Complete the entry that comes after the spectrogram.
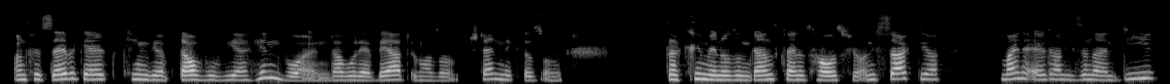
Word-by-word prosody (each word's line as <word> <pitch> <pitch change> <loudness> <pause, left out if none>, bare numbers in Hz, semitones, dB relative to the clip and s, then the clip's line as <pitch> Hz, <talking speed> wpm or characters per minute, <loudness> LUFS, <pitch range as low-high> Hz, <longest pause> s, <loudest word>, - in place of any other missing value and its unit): Und 220 0 -1
fürs 235 -3 -2
selbe 245 +4 +3
Geld 230 -1 +1
kriegen 230 -2 -1
wir 205 -1 0
da, 210 -1 +6
wo 200 -2 -6
wir 200 0 -2
hinwollen, 195 - -2
da 195 0 -1
wo 195 +1 -2
der 185 -1 -1
Wert 210 +2 +2
immer 185 -1 -9
so 180 +4 -8
beständig 235 -3 -3
ist 185 0 -7
und 180 - -9 1.1
da 230 -1 +4
kriegen 250 +3 +1
wir 215 - +4
nur 205 0 +2
so 205 - -3
'n 195 -1 -3
ganz 215 +2 +2
kleines 210 -1 -1
Haus 200 0 +4
für 185 - -6
und 220 - -4
ich 230 - -6
sage 255 +2 +5
dir, 235 -2 -3 0.6
meine 250 +4 +2
Eltern, 225 0 -2
die 215 -1 -8
sind 225 +2 -3
dann 200 -2 -3
die, 275 +4 -2
215 Hz, 200 wpm, -23 LUFS, 200-235 Hz, 1.1 s, da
